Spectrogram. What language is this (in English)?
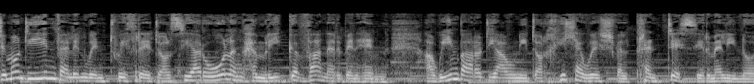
Welsh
